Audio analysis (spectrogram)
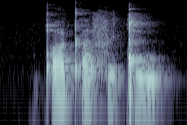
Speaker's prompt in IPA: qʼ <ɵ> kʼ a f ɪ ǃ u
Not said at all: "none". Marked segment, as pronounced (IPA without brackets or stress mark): ɵ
